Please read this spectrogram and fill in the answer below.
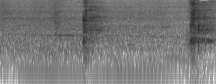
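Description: A man coughing twice into a face mask, two short sharp coughs about a second apart.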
